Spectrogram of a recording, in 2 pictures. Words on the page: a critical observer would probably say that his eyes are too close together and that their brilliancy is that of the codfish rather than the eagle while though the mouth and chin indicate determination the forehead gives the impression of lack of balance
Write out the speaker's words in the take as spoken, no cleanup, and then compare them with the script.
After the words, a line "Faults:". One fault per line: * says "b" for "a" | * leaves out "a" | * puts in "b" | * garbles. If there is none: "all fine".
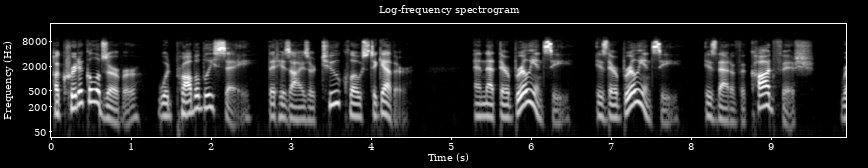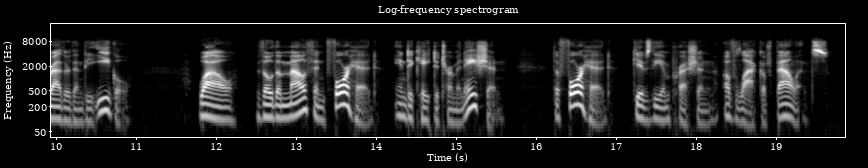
a critical observer would probably say that his eyes are too close together and that their brilliancy is their brilliancy is that of the codfish rather than the eagle while though the mouth and forehead indicate determination the forehead gives the impression of lack of balance
Faults:
* puts in "their brilliancy is"
* says "forehead" for "chin"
